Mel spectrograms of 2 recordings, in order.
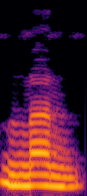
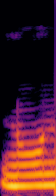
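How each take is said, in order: First: The vowel is a short uh sound. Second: The vowel is a long oo sound. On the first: The speaker calls it right. "उसको हम न पढ़ते हैं" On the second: The speaker calls it wrong. "नून नहीं पढ़ना है"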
